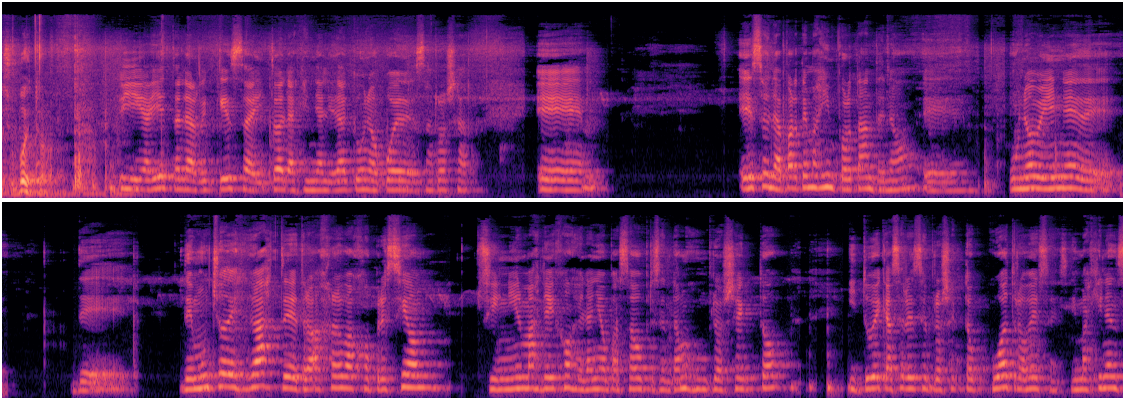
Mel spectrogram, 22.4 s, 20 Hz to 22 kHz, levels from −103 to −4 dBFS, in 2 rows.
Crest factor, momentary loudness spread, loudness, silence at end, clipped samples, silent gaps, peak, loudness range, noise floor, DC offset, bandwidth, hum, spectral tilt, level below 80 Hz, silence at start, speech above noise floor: 28 dB; 13 LU; -33 LUFS; 0 s; under 0.1%; none; -6 dBFS; 4 LU; -65 dBFS; under 0.1%; 17 kHz; none; -2.5 dB/octave; -72 dBFS; 0 s; 32 dB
